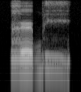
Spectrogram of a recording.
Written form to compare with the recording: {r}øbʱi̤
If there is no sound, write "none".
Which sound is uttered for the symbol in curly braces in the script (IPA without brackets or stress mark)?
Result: ɣ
